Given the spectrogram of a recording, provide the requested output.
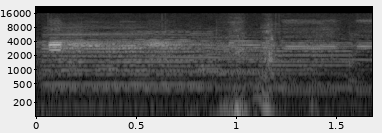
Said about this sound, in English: Do you want to hear what it is? If you want to hear what it is, honk your horn.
